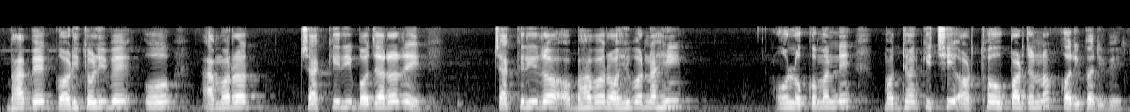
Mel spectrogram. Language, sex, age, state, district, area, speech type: Odia, male, 45-60, Odisha, Bhadrak, rural, spontaneous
